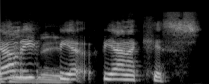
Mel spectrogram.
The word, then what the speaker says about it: Galifianakis: Galifianakis? – I know what you mean, and I wouldn't be able to pronounce it either, but right. I know Galifianakis.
